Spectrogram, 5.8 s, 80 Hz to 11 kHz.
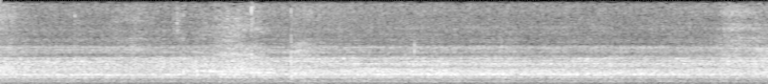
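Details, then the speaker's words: Ferranti MPT1089 mains/battery transistor radio, circa 1962-63, first power-up before disassembly, about 30 mA draw: steady hiss only, no stations, no response to wave change; suspects no local oscillator, converter not working. "no local oscillator it's probably what's wrong with it there's certainly noise there no sensitivity to the wave change so perhaps the converter's not working"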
